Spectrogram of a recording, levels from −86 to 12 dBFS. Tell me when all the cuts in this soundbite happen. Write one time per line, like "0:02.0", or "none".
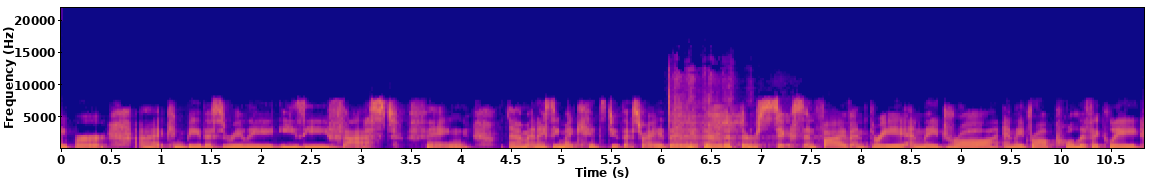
none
